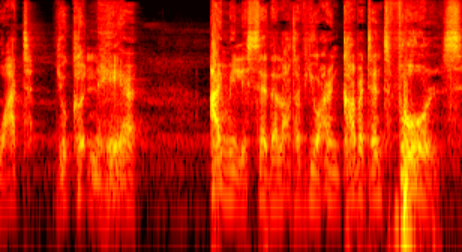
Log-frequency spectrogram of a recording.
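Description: This man's voice sounds raspy. It is a put-on character voice delivered at a fairly slow pace. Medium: dub. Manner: gruff, snarling.

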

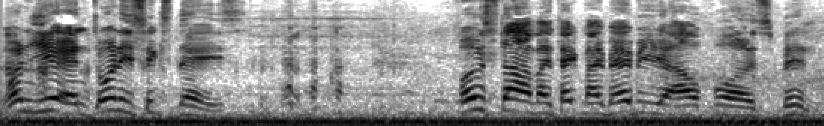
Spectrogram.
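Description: The speech holds a moderate tempo. Beneath it sits noticeable background noise. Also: man. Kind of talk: casual vlog chat. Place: street. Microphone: phone near.

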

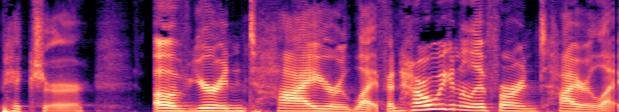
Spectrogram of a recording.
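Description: A woman's medium-pitched voice, fairly slow, with lively intonation against a quiet background. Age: 20s. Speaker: podcast co-host. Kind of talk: casual chat. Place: studio. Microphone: studio mic.

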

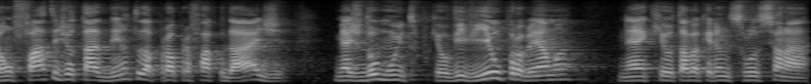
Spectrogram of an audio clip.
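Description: A man's voice sits fairly high and moves very quickly, its pitch rising and falling in an ordinary way. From Rio de Janeiro, Brazil. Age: 30s. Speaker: tech executive and alumnus. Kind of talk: interview testimony. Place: studio. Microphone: lapel.

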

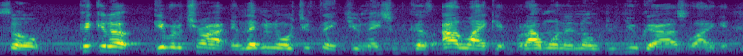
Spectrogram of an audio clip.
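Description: A man races along at a very fast pace, his pitch varying in an ordinary way over light background noise. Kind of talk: casual product review. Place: shop. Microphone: phone near.

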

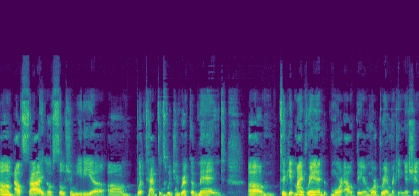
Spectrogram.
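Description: This woman's voice is very deep and low in pitch. She talks at a fairly slow pace with fairly even intonation. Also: quiet background. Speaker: small business owner. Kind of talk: casual chat. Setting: video call. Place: home room. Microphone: video call.

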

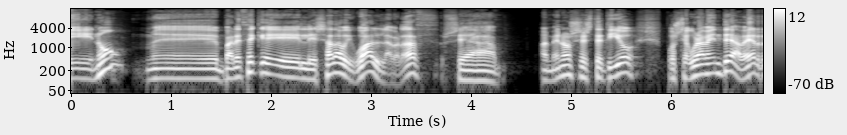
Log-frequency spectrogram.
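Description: Bright, sharp, animated male voice at medium pitch, fairly slow pace and lively intonation, dry with no echo against a quiet background. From Spain, Catalonia (small town near Barcelona). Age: 30s. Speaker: streamer. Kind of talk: live stream commentary reacting to news video. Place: home room. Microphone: studio mic.

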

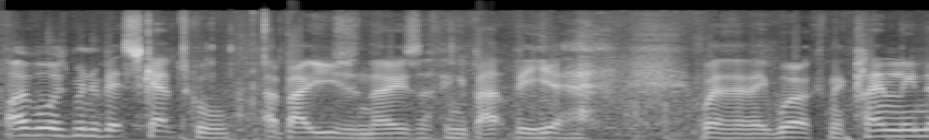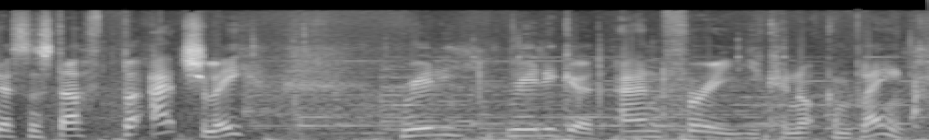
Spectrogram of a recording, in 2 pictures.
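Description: Delivery is very fast, with very even loudness. The sound is dry with no echo, and music plays clearly in the background. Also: man. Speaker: travel vlogger. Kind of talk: casual vlog chat. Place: open country. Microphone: phone near.

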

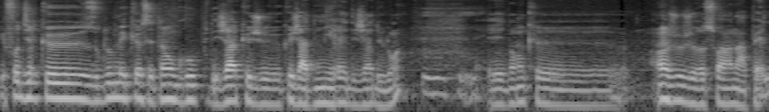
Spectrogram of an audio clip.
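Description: With an Ivorian accent, a man speaks fairly slowly at a medium pitch with ordinary pitch variation over light background noise. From Côte d'Ivoire, Soubré. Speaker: zouglou singer. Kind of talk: TV interview. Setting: TV studio. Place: studio. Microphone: lapel.

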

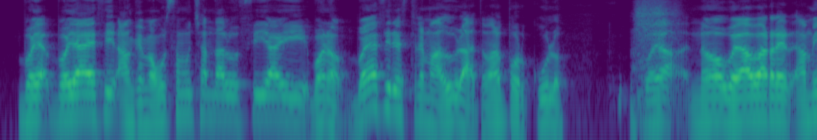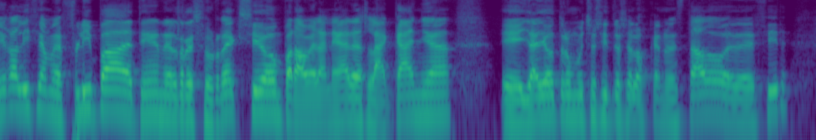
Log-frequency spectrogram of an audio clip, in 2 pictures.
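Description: Talking at a very fast pace, a man with a Madrid accent has a fairly high pitch and fairly even intonation. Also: quiet background. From Madrid, Spain; Spain. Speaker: comedy podcast co-host. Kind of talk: casual comedic chat. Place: home room. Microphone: studio mic.

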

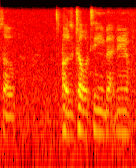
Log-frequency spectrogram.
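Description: Noticeable background noise sits under a man speaking at a fairly quick pace. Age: 20s. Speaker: fitness youtuber. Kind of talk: casual Q&A chat. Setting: home video recording. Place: home room. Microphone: webcam.

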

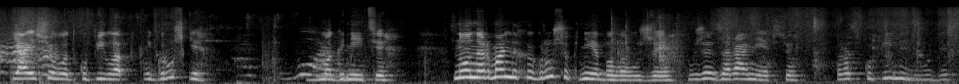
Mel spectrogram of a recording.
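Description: A fairly slow speaker with long, frequent pauses and ordinary pitch variation. Noticeable noise sits in the background. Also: woman, high pitch for a woman. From Sukhum, Abkhazia. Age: 30s. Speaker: mother and family vlogger. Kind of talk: casual vlog talk to camera.

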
